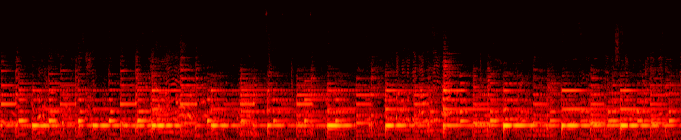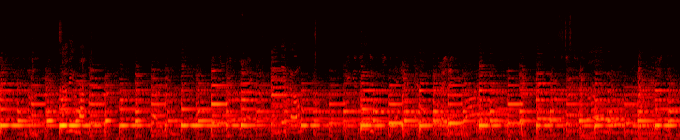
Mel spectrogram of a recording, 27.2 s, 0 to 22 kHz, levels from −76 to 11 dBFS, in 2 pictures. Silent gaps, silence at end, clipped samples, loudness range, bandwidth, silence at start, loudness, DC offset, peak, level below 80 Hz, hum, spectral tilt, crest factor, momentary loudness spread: none; 0 s; under 0.1%; 4 LU; 10.5 kHz; 0 s; -30 LUFS; under 0.1%; -12 dBFS; -60 dBFS; none; -5.5 dB/octave; 18 dB; 9 LU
